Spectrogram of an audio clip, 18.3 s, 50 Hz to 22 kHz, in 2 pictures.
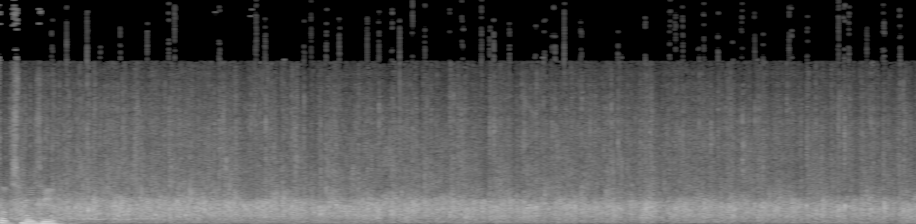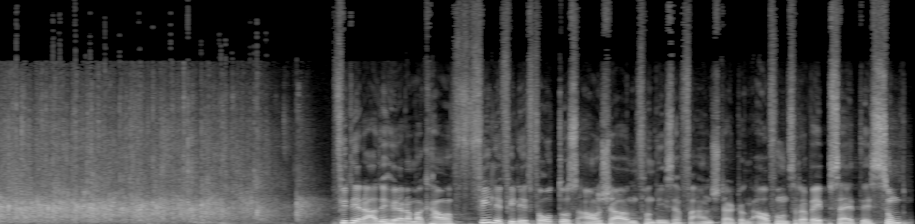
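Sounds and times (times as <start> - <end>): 
speech: 0.0 - 0.8, 12.6 - 18.3
large audience applauding a folk music band at a live event: 0.0 - 12.5.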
